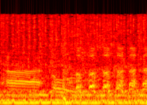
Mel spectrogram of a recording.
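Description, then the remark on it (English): A Porsche sports car with a titanium exhaust growls loudly, its deep, bassy exhaust rumble swelling and shifting in pitch as it revs for a couple of seconds. “It's a titanium exhaust.”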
